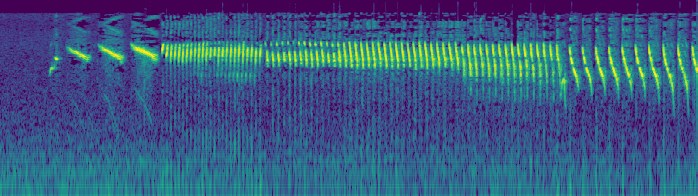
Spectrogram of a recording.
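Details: Yorkshire canary singing a long rolling song: a few falling whistled notes, then a sustained high trill that slows into a rapid train of sweeping notes.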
